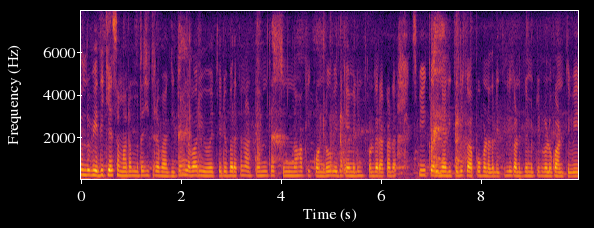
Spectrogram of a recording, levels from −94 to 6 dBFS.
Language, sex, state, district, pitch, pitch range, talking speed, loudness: Kannada, female, Karnataka, Mysore, 200 Hz, 195-210 Hz, 145 wpm, -19 LUFS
